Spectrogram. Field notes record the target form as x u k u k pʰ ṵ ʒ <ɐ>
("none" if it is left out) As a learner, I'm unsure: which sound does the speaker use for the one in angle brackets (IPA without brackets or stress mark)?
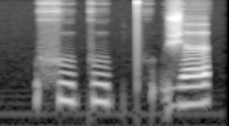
ɐ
